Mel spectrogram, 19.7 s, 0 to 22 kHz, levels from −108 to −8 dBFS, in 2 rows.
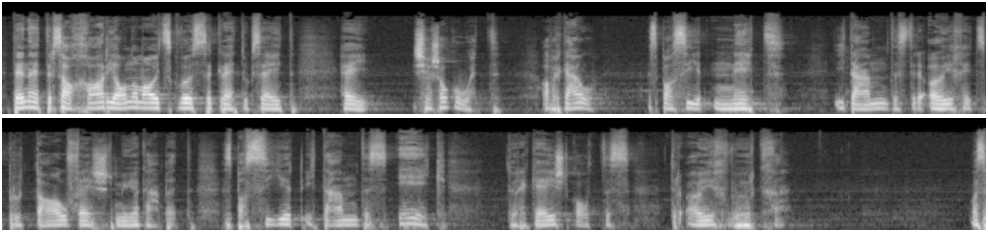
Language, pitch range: German, 120-150 Hz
